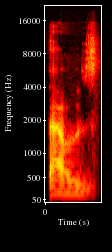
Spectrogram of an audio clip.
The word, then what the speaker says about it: thousand: it is not and it is not thousand right with the fourth vowel it's not thousand for the fifth vowel um it's the second vowel okay so spelled with an a but it's the e sound thousand stress that one thousand thousand um and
